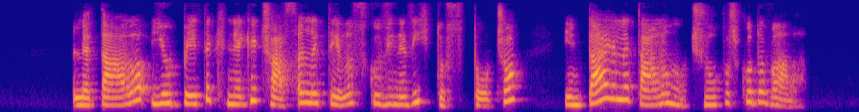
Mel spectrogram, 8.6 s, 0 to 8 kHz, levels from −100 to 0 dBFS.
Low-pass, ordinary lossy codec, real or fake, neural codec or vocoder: none; none; fake; codec, 16 kHz, 1.1 kbps, Voila-Tokenizer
